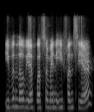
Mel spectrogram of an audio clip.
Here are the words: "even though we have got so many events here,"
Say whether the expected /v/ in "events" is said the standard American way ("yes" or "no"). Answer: no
